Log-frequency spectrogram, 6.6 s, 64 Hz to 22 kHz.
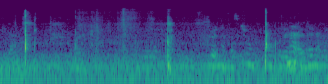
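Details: Newborn baby with hiccups: three brief sharp hiccup clicks roughly every 2.5 seconds over quiet room noise.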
